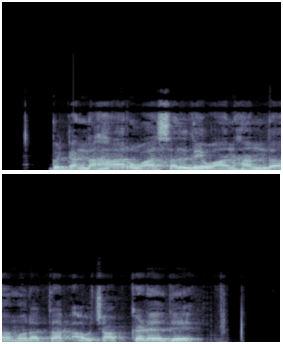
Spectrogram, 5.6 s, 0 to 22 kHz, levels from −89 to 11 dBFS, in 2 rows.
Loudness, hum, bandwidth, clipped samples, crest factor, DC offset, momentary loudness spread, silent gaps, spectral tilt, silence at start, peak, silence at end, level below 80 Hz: -12 LUFS; none; 9.4 kHz; under 0.1%; 12 dB; under 0.1%; 6 LU; none; -5.5 dB/octave; 0.45 s; 0 dBFS; 0.55 s; -52 dBFS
